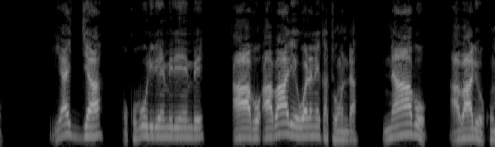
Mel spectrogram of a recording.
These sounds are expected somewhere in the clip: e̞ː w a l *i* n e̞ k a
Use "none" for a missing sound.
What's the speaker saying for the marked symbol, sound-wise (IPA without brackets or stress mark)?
a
